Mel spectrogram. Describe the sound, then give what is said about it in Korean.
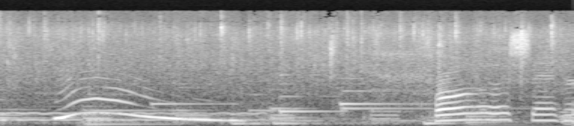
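Steady rain patters throughout as a continuous soft hiss at a coffee shop, heard beneath jazz music with gliding, wavering melodic tones and a low bass line. “음악이 흐르고 빗소리가 더해지고 커피가 거드는 저만의 시간 좋았습니다.”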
